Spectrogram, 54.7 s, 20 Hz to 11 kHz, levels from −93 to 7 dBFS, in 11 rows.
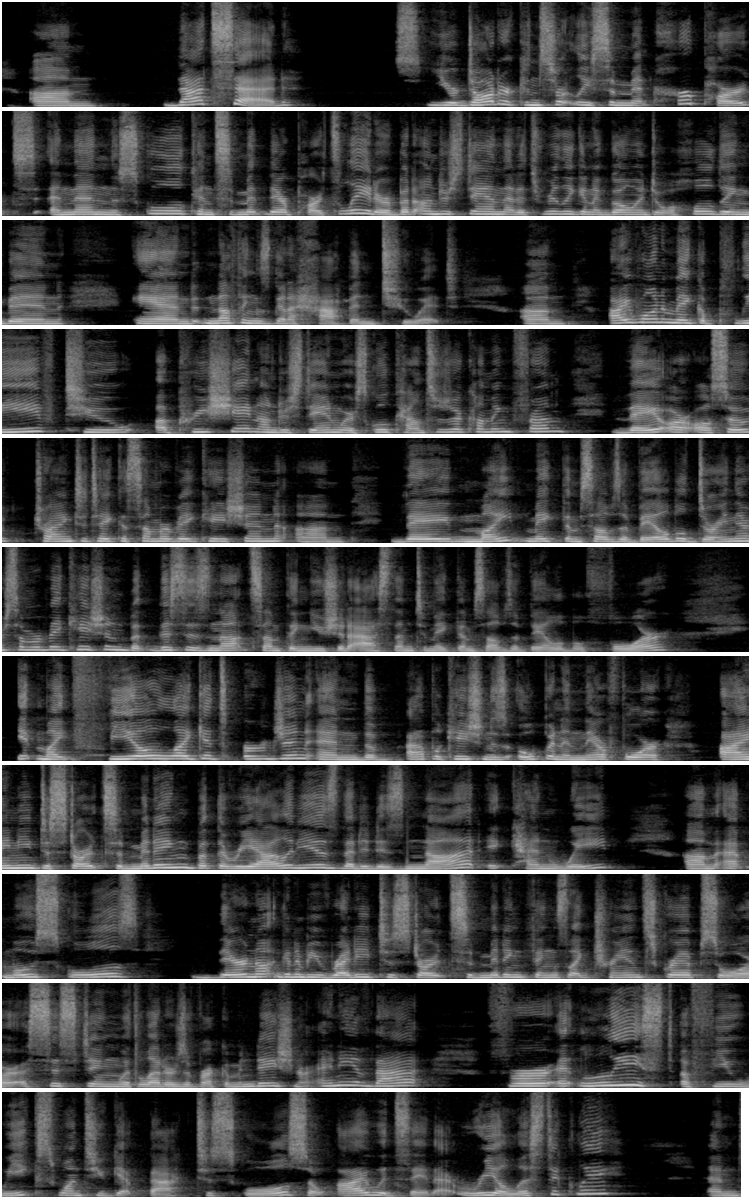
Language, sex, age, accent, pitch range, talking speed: English, female, 30-49, American, 220-270 Hz, 175 wpm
